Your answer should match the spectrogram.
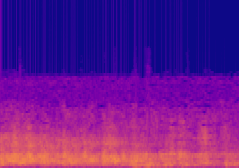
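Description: An audience laughing together, many voices at once, in reaction to a joke.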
